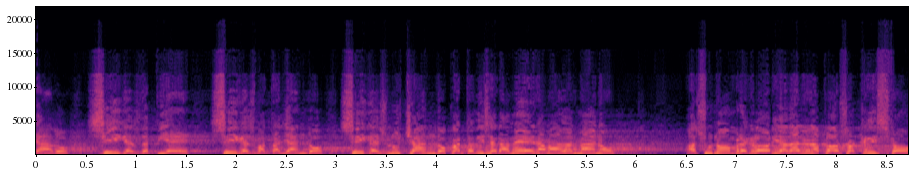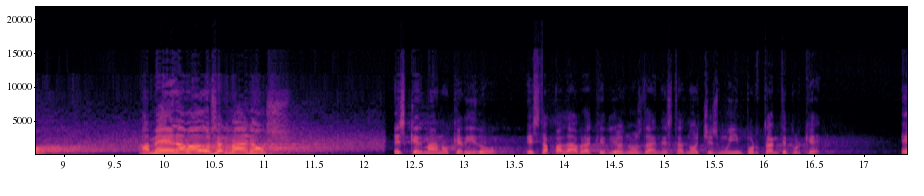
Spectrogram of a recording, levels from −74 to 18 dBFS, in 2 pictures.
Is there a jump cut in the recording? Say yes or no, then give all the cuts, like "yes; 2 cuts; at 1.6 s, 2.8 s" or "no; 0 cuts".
yes; 1 cut; at 12.2 s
